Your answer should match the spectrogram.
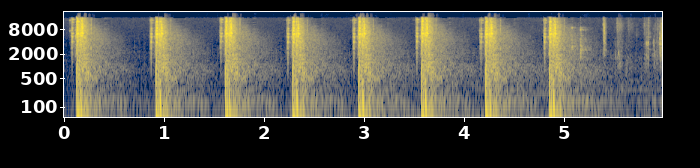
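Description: Seven sharp pistol shots from a P250 in the video game CS:GO fire one by one at a steady pace, each loud, near and crisp with a short ringing tail before the next.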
